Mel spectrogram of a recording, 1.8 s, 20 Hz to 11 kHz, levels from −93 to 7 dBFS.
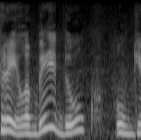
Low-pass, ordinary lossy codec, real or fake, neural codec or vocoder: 9.9 kHz; AAC, 64 kbps; fake; codec, 44.1 kHz, 3.4 kbps, Pupu-Codec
